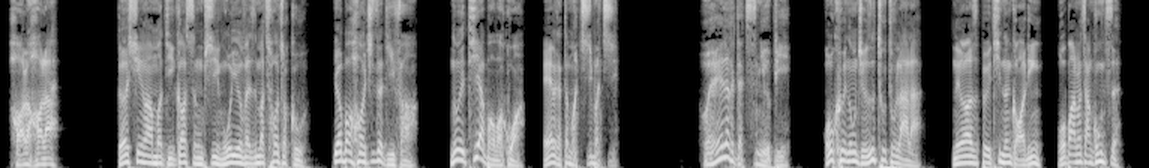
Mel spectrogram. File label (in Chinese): 男 老板 上海话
